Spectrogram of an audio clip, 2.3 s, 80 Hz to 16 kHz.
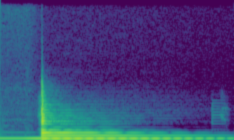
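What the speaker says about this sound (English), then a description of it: "That corresponds to the note of that harmonic, which is also the same pitch as the high E string." A single plucked guitar harmonic at 330 Hz, the pitch of the high E string, rings out clearly and sustains, a pure steady tone slowly fading with a gentle wavering pulse.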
